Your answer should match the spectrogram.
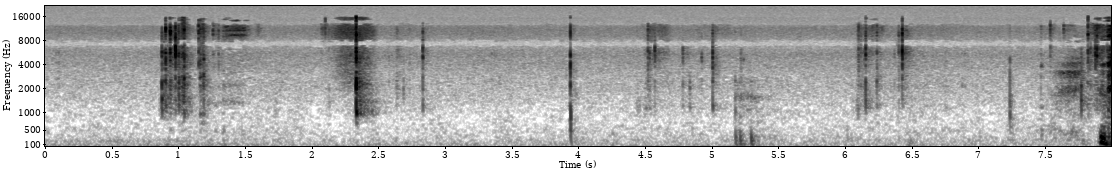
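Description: Near silence with a few faint, short clicks and taps scattered through it, the small handling noises of hands working a probe against acupuncture needles.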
